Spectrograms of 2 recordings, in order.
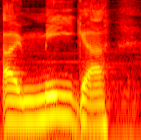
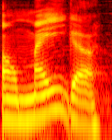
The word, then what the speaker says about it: Omega: correct me on pronunciation, I do say Omega. If I was American, I might say Omega. I am not.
